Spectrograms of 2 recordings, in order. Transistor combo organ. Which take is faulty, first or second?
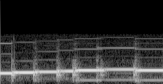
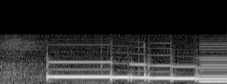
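first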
